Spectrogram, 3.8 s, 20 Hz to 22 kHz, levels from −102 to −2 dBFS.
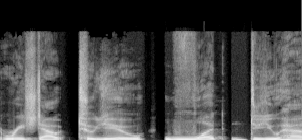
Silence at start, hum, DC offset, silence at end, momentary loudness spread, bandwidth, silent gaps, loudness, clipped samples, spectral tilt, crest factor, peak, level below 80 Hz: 0 s; none; under 0.1%; 0 s; 7 LU; 17.5 kHz; none; -14 LUFS; under 0.1%; -5.5 dB/octave; 10 dB; -4 dBFS; -52 dBFS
